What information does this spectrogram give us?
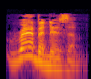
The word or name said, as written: rabbinism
